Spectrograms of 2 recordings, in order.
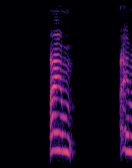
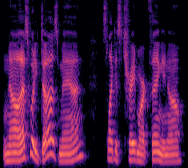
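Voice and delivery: much lower dude voice; alien-changed guy; 11 semitones lower than usual. Acted. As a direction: drop way down into a laid-back bro. Same low character.

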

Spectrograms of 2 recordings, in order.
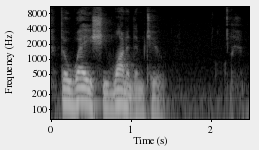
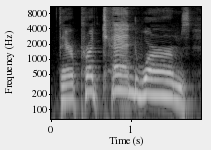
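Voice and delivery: high, loud, drawn-out retort; exasperated yell; 8 semitones higher, 5 dB louder, much slower than usual. A narrator's reading. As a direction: yell to set her straight. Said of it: "yelled Ramona".

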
